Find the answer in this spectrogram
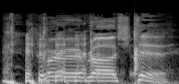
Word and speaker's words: Prost: We'll go Prost. Prost. Good. I like it. All right. Wait, isn't that 2 syllables? Prost. No, just it's one. not. Prost.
